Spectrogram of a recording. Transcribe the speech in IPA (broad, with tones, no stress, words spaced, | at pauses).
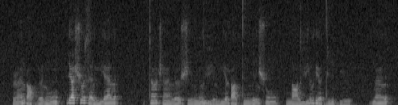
ɭɛ̃˧˥˧lɽɑ˨bø˧˥˧lũ˧˥˧ | ɾʲɑ˥ʃɵ˥zɛ˨l mʲæ˥l | tœ̃˥ʃæ̃˨ lø˧˥˧ ʃi˨lĩ˥l vʲø˨lmʲœ˥lɽɑ˨l tĩ˨li˥lʃũ˥ | nɑ˨lvʲu˥l ɾʲœ˨di˧˥˧pʲʉ˨ | bɛ̃˥l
